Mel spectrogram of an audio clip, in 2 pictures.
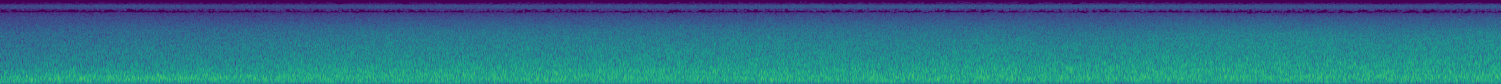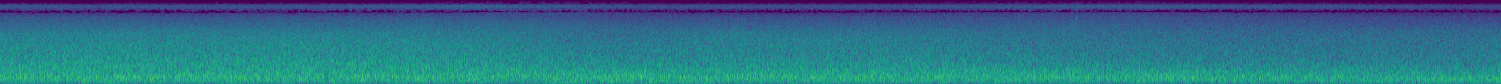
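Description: Waterfall rushing: a steady, dense sound of falling water that does not change.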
